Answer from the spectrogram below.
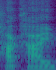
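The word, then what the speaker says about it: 覇海: this combined attack that has multiple names it's pronounced hakkai but essentially it's been translated as uh the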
